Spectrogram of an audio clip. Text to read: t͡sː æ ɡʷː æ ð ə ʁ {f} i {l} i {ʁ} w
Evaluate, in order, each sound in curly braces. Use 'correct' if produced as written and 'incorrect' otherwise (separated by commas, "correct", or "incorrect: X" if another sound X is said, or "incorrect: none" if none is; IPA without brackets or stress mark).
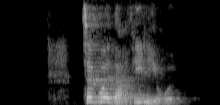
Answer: incorrect: θ, correct, incorrect: none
